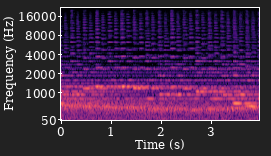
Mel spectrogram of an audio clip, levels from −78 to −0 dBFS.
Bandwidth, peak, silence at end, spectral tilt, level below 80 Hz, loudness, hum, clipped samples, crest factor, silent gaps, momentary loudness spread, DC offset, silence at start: over 20 kHz; -14 dBFS; 0 s; -3 dB/octave; -50 dBFS; -27 LUFS; none; under 0.1%; 14 dB; none; 4 LU; under 0.1%; 0 s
